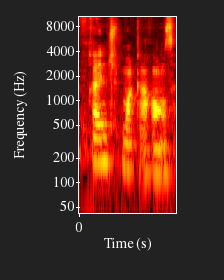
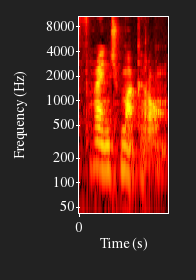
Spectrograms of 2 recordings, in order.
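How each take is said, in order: First: It is said with an English accent. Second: It is said with a French accent.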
